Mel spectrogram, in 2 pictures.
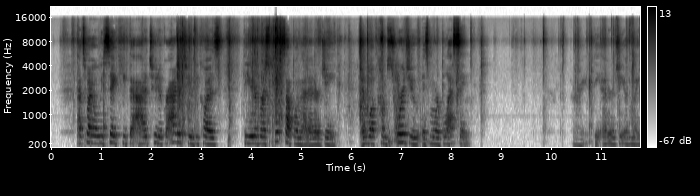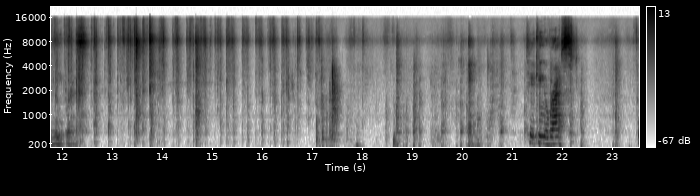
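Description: A deck of cards is shuffled with quick riffling clicks.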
